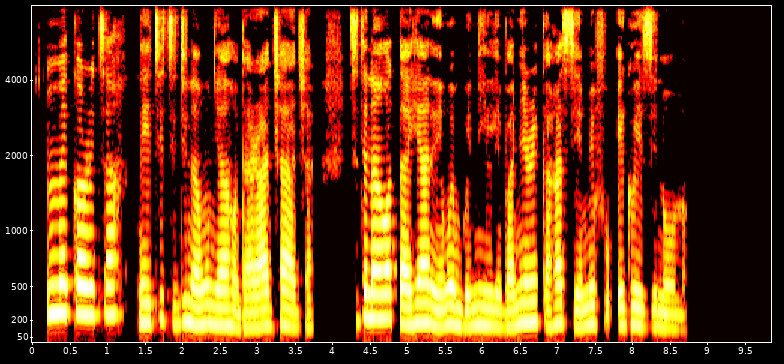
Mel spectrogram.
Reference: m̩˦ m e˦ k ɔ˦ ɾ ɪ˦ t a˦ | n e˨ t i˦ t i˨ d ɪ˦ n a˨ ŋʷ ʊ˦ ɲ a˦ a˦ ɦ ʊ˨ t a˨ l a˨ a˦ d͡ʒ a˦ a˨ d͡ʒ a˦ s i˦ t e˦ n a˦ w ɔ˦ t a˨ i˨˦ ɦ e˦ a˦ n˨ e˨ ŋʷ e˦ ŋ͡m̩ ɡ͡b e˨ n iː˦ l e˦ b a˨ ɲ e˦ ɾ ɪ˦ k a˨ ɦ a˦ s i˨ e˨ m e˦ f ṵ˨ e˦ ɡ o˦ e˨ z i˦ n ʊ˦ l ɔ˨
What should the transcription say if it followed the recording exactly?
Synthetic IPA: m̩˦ m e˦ k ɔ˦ ɾ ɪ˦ t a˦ | n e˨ t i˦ t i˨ d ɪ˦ n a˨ ŋʷ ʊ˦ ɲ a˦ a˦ ɦ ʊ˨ d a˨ ɾ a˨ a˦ d͡ʒ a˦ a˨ d͡ʒ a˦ s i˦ t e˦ n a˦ ɣ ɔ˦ t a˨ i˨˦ ɦ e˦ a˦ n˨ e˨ ŋʷ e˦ ŋ͡m̩ ɡ͡b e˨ n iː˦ l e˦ b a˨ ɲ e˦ ɾ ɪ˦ k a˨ ɦ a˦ s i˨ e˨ m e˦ f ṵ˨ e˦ ɡ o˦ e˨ z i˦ n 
